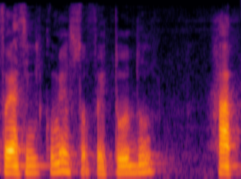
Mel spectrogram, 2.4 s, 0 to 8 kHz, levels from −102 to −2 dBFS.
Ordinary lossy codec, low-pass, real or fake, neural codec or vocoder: none; 7.2 kHz; fake; codec, 44.1 kHz, 7.8 kbps, Pupu-Codec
